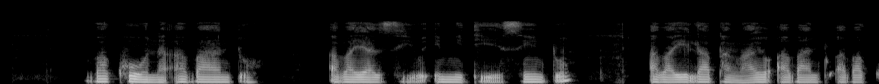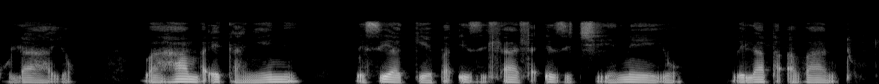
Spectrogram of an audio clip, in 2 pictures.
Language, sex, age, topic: North Ndebele, female, 36-49, health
